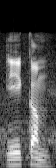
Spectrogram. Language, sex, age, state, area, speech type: Sanskrit, male, 18-30, Uttar Pradesh, rural, read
